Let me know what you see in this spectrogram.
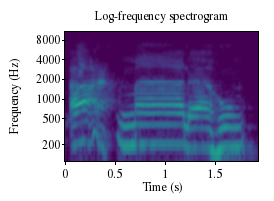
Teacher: huruf hamzah ketemu ain ya pangkal tenggorokan huruf ainnya di tengah tenggorokan jadi naik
